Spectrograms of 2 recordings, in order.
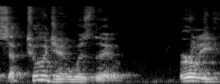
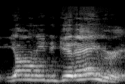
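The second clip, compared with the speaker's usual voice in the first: colloquial paraphrase; 6 semitones higher, 4 dB louder than usual. Retold or imitated. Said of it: "if I can put it in a colloquial form".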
